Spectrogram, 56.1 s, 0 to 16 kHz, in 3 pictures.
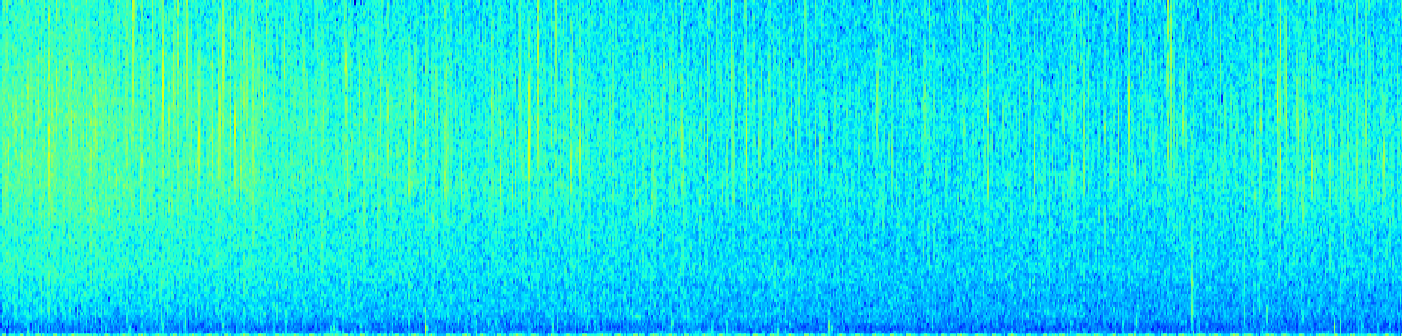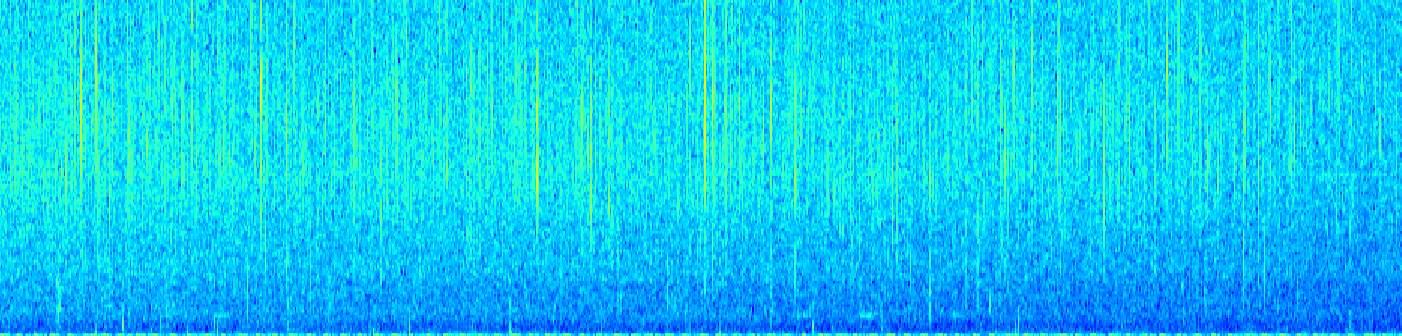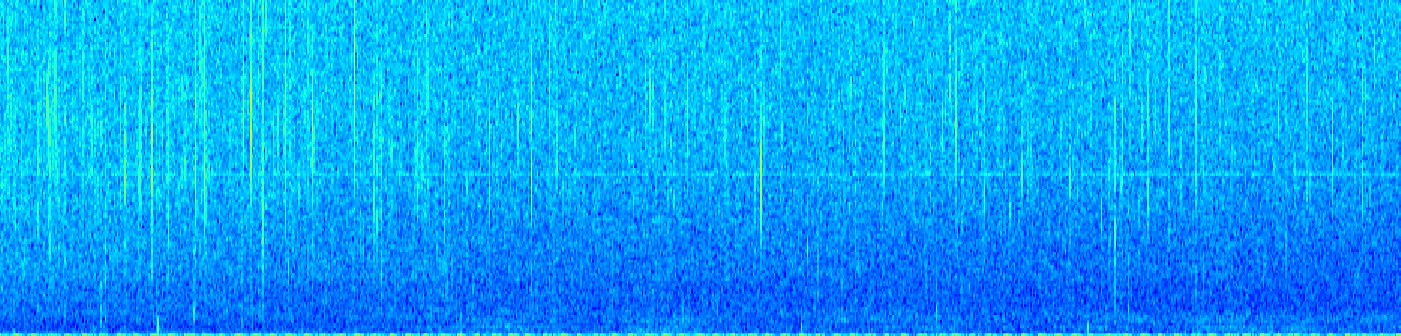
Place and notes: {
  "title": "Šlavantas lake, Šlavantai, Lithuania - Hail shower on a frozen lake",
  "date": "2021-03-19 16:00:00",
  "description": "Short hail shower on top of the frozen Šlavantas lake. Recorded with ZOOM H5.",
  "latitude": "54.16",
  "longitude": "23.65",
  "altitude": "123",
  "timezone": "Europe/Vilnius"
}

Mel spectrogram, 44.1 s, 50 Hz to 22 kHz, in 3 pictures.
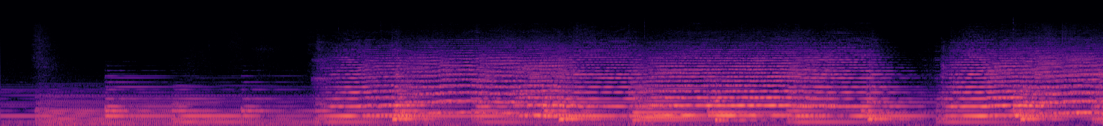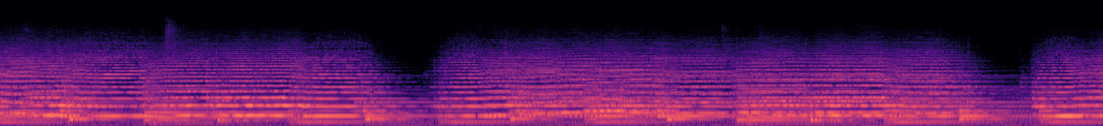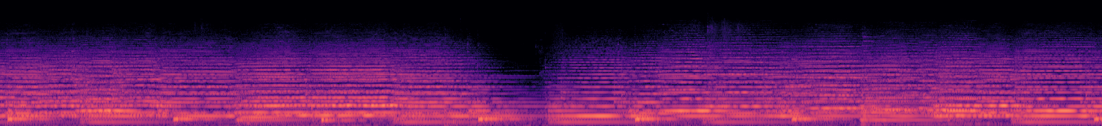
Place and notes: {
  "title": "Weinmeisterstr., Freie Waldorfschule - violin orchestra",
  "date": "2011-04-07 19:25:00",
  "description": "pupils from age 6 to 16 playing",
  "latitude": "52.53",
  "longitude": "13.41",
  "altitude": "36",
  "timezone": "Europe/Berlin"
}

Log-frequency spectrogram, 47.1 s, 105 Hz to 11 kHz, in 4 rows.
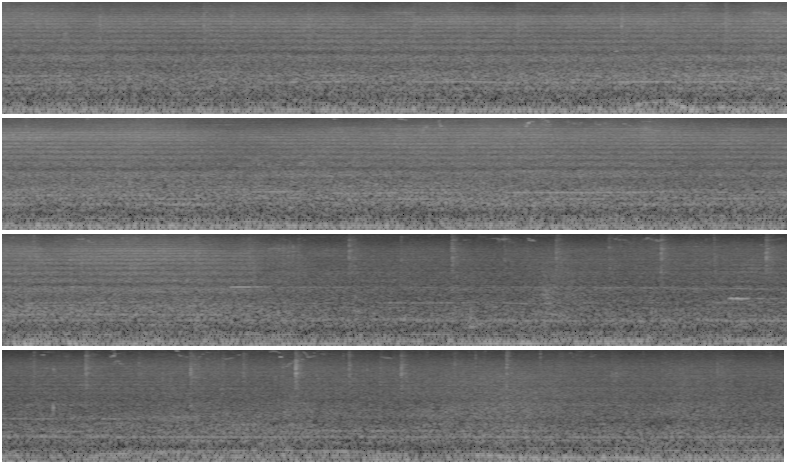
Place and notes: {
  "title": "berlin, sonnenallee: aufgegebenes fimengelände - A100 - bauabschnitt 16 / federal motorway 100 - construction section 16: earthworks",
  "date": "2016-04-11 15:47:00",
  "description": "different excavators, bulldozers and trucks during earthwork operations\napril 11, 2016",
  "latitude": "52.47",
  "longitude": "13.46",
  "altitude": "36",
  "timezone": "Europe/Berlin"
}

